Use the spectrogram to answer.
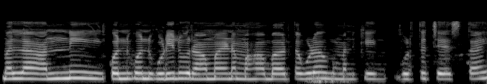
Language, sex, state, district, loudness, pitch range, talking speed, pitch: Telugu, female, Karnataka, Bellary, -20 LUFS, 250-265 Hz, 135 wpm, 255 Hz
